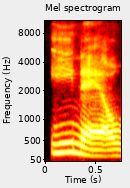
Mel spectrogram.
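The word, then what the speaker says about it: Uí Néill: And he was from a family called the Enail, which is how you would pronounce it in Old Irish, but it became the O'Neills, which is people probably much more familiar with.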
